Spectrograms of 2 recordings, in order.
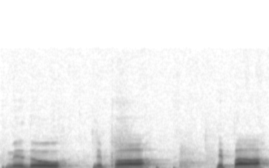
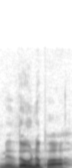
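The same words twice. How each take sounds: First: "mido nipa" slowly, each word separate; slow enunciation. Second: "mido nipa" run together with DO stronger than the ending; pronounced as joined words. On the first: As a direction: enunciate "mido", pause, then "nipa", each stressed at its end. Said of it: "just to enunciate it". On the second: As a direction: connect "mido nipa" smoothly into one phrase. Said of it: "that says pronounce it". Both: Shown as a demonstration.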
